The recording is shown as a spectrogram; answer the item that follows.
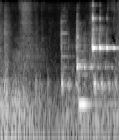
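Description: Low room noise for about a second, then a film trailer's soundtrack starts with bell-like chiming tones; one high tone rings on steadily near the end.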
